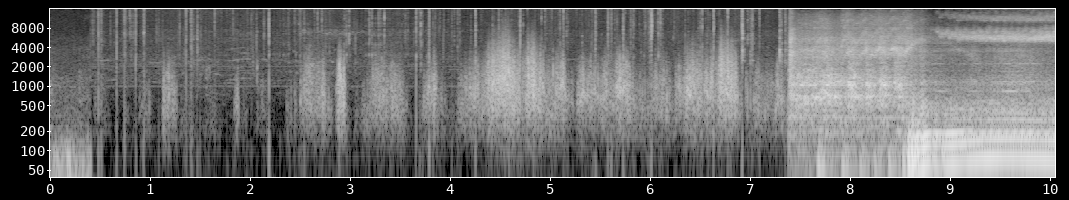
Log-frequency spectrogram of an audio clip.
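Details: Nissan R33 with RB25, A/C deleted: after handling clatter the engine fires and a sharp high squeal starts right away; owner believes the alternator belt is slipping, and both the alternator and power steering belts are being changed.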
